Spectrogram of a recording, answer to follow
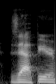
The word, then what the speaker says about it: Zapier: who works at zapier zapier makes you happier that's the pronunciation that is correct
